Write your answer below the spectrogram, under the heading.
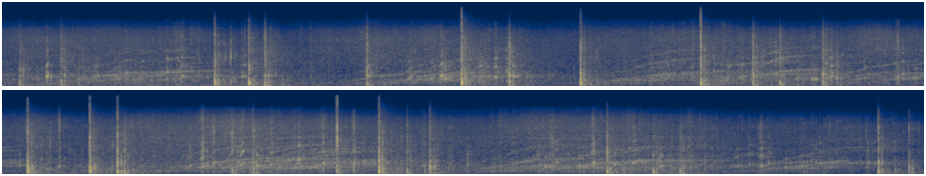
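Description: Daytime aerial fireworks: a rapid, irregular string of sharp bangs, with many short whistles gliding up and down in pitch overlapping between them.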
